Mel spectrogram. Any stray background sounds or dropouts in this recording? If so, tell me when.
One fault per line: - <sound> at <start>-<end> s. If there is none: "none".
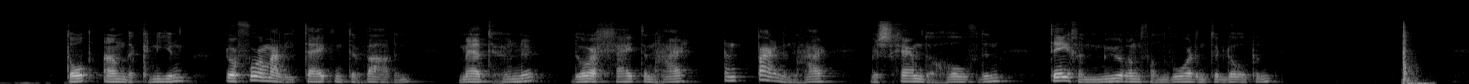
- thud at 14.0-14.4 s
